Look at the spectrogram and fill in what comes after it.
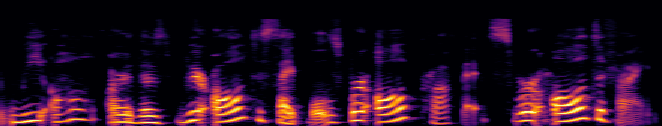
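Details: Adult woman speaking; Normal speech.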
